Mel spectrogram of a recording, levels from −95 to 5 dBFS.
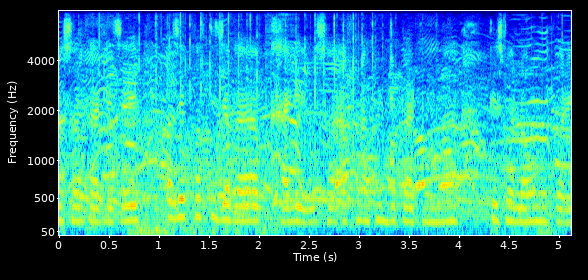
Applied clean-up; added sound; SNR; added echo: none; Crowd; 1 dB; none.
